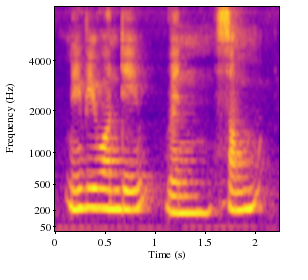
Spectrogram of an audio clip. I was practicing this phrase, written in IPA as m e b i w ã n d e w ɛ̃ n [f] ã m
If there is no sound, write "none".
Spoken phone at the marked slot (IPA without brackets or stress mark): s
